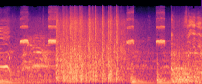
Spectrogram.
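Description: A string of firecrackers going off in a rapid crackling run for about a second and a half, starting about a second in. Short high ringing notes sound several times around it.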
